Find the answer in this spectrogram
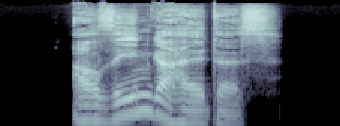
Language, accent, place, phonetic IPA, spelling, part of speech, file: German, Germany, Berlin, [aʁˈzeːnɡəˌhaltəs], Arsengehaltes, noun, De-Arsengehaltes.ogg
- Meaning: genitive singular of Arsengehalt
